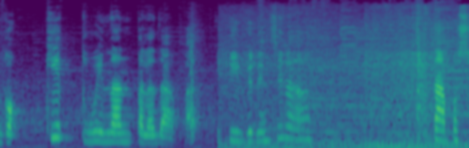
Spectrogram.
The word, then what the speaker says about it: Quituinan: sorry all this time Mal Pala Yung ano pronunciation KO kitan Pala Sila tapos N na tables picnic table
